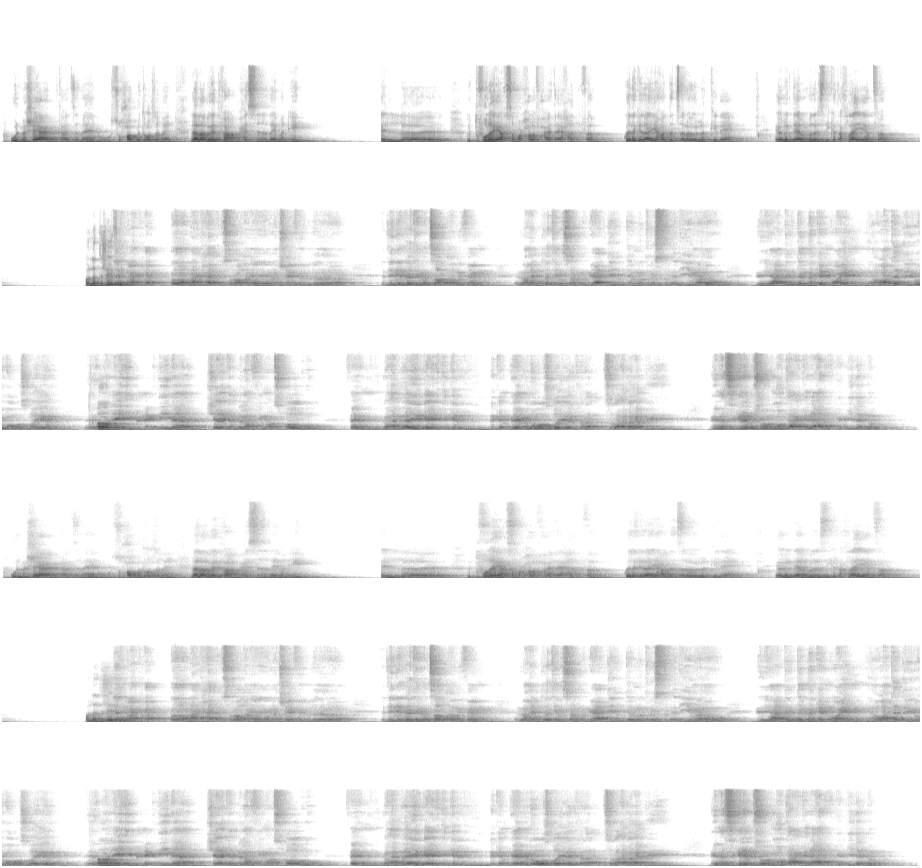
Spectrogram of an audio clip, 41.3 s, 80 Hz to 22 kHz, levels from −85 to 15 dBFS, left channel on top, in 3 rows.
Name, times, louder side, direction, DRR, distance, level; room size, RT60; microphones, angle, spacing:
voice 1, 0.1-2.6 2.8-4.5 5.7-6.7 7.1-9.0 9.3-11.0 11.6-13.3 15.0-15.6 28.9-29.2, left 4 dB, 85° left, 6 dB, 0.7 m, -27 dB
voice 2, 15.4-16.0 16.3-18.9 19.5-21.1 21.4-24.6 25.0-28.3 28.8-32.2 32.8-37.5 38.1-40.6, left 1 dB, 15° right, -7 dB, 2.6 m, -34 dB
8.0 x 5.3 x 3.4 m, 1.1 s
head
